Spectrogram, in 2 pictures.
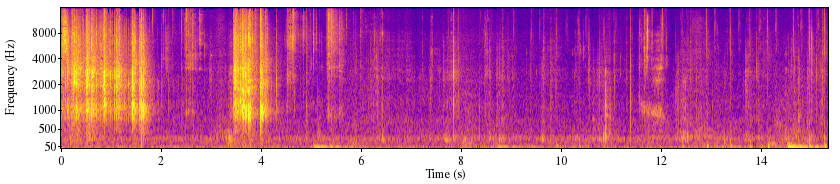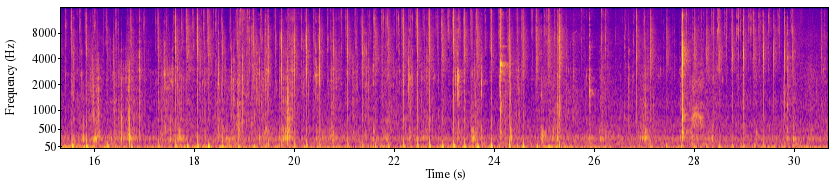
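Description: Close-miked ASMR hand and object sounds right at the microphone. Two loud crinkly rustles come in the first four seconds, then a long run of small, quick, crisp clicks and taps.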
